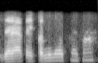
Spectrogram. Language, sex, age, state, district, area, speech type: Marathi, male, 45-60, Maharashtra, Amravati, rural, conversation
